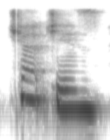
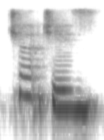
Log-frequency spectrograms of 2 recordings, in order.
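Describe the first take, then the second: No difference in how they are said.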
